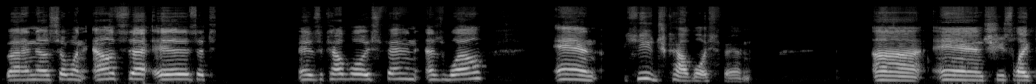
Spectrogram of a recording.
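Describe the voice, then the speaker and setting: The middle-aged American woman you'd find running a small online sale, chatting away in a highish voice, close and dry. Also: bright, forceful tone, no room sound. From United States, born in Texas. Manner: chatty, rambling, addresses viewers familiarly. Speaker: live sale host and small seller. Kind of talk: casual live-stream chat with viewers.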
